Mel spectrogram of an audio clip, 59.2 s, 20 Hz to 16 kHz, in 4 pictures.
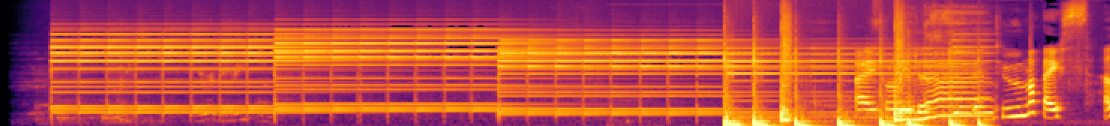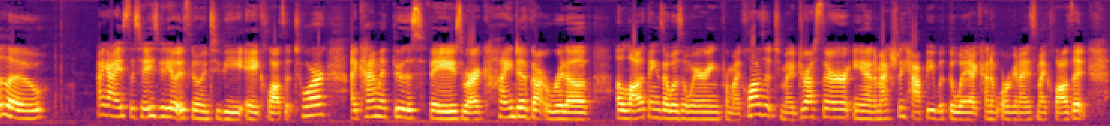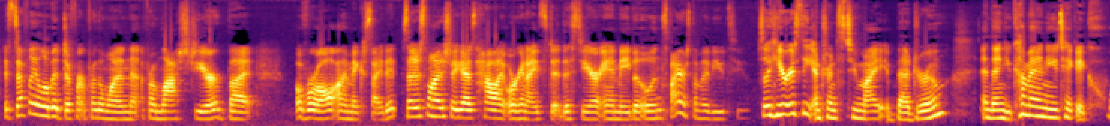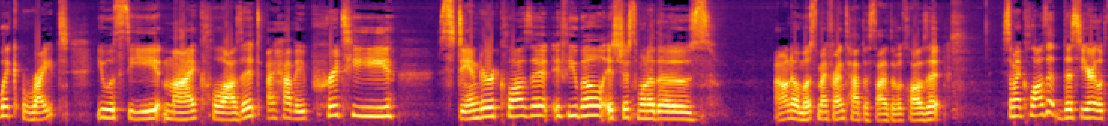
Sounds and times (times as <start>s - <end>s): Music: 0.2s - 13.3s.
